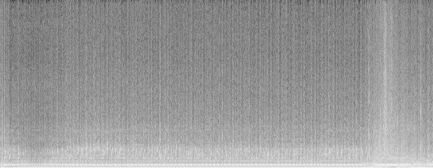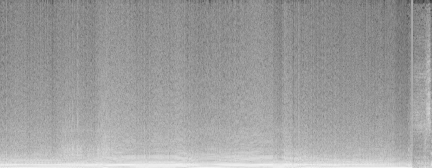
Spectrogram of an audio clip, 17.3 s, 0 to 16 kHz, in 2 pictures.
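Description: A 2019 Honda Civic Type R with a Remus 3-inch exhaust idles loudly and steadily, then revs several times in rising and falling swells, close and powerful.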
